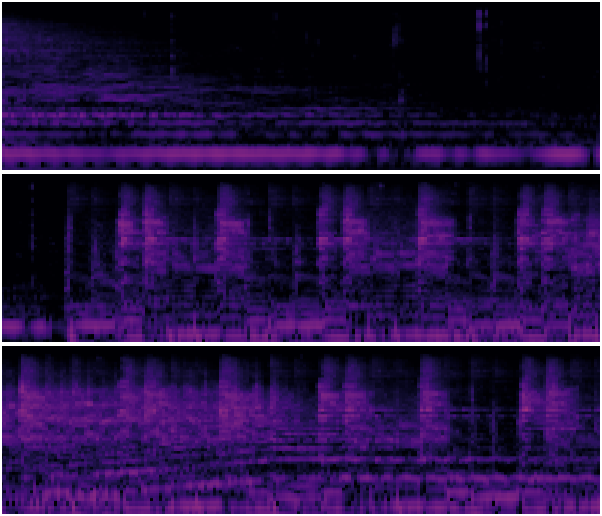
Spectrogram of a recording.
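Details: Sustained guitar tones give way to driving rock music with strummed guitars and drums, with no animal voice.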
